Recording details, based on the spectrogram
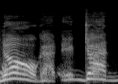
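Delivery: high, loud, screaming yell. Telling a story about a man outside, imitating someone screaming. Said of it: "he's just screaming and yelling".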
